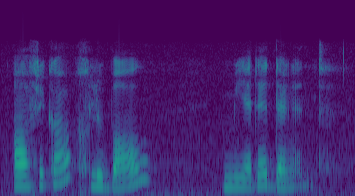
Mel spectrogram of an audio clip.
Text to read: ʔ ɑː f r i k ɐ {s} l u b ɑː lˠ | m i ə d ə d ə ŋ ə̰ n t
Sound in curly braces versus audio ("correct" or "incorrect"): incorrect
